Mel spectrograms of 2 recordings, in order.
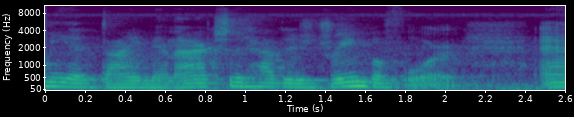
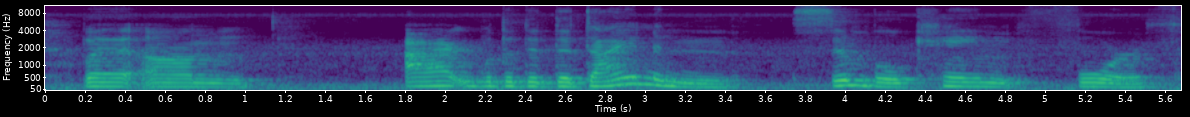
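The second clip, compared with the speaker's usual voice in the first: halting stutter, repeated words, words catching. Talking to viewers on camera, stuttering. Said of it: "I don't know why I'm stuttering".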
